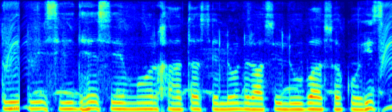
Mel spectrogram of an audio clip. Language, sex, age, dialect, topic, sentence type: Magahi, male, 18-24, Northeastern/Surjapuri, banking, question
